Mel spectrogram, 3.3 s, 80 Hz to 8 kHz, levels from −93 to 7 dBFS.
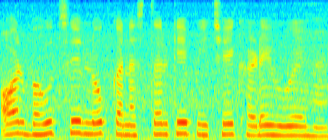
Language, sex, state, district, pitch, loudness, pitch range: Hindi, female, Bihar, Gaya, 215 Hz, -17 LUFS, 195-230 Hz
